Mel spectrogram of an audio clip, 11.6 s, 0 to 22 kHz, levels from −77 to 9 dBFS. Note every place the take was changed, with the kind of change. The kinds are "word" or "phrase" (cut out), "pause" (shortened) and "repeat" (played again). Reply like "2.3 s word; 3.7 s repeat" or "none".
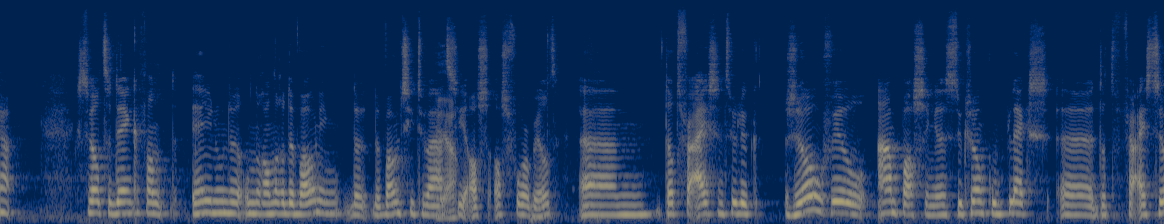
5.7 s pause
